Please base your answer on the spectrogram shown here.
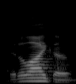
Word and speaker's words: vitiligo: And so I want to make certain I'm pronouncing it right. Vitiligo? Vitiligo.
